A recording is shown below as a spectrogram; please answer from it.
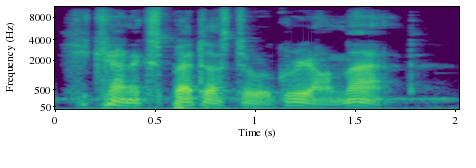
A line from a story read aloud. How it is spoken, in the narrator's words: Wyatt exclaimed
